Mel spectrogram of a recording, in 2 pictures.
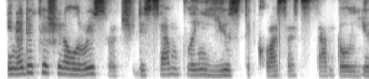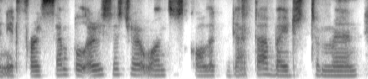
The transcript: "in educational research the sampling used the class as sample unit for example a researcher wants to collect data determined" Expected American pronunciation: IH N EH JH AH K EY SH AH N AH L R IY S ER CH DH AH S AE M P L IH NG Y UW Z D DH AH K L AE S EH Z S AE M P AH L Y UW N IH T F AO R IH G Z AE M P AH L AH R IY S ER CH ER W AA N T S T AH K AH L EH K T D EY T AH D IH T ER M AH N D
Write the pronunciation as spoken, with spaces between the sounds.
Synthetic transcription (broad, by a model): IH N EH JH AH K EY SH AH N AH L R IY S ER CH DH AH S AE M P L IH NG Y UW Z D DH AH K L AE S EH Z S AE M P AH L Y UW N IH T F AO R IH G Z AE M P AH L AH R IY S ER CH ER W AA N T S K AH L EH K D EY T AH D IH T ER M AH N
